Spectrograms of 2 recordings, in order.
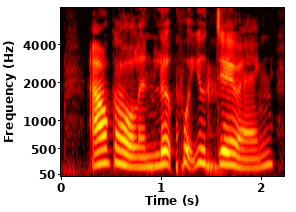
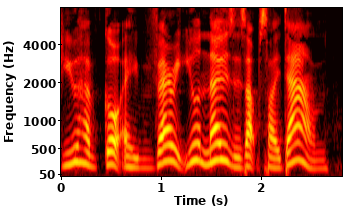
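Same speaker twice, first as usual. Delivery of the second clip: ordinary talk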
